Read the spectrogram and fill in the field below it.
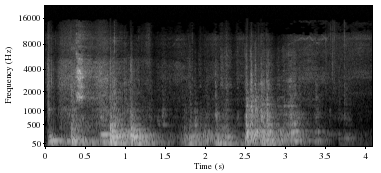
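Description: A hatch lid knocks and rattles as it is lifted open.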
